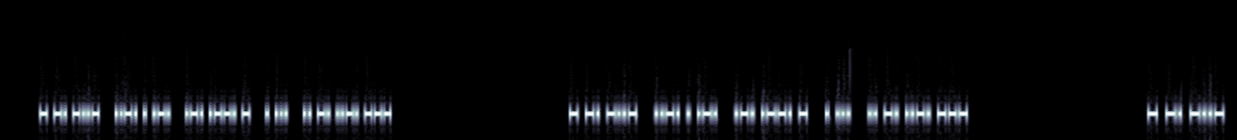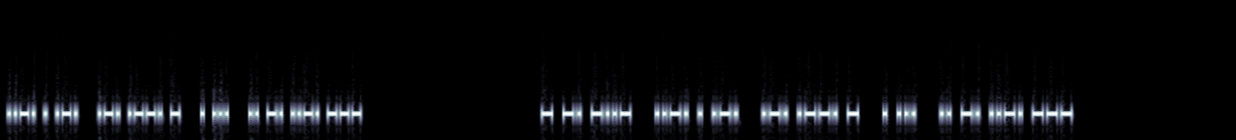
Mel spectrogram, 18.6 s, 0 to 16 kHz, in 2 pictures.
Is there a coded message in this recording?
Yes: Morse code from 0.3 to 17.3 s, heard as a keyed tone, about 59 wpm, 700 Hz. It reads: TNX FER RPT ES INFO TNX FER RPT ES INFO TNX FER RPT ES INFO TNX FER RPT ES INFO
